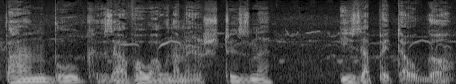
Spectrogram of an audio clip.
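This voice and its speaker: A man's voice: extremely low pitch, sing-song, slow pace, gravelly, background noise. A man narrating scripture in a solemn, scripted style.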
